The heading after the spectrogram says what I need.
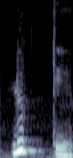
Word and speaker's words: looked: Looked, 발음이 뜨 소리 나는 looked.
